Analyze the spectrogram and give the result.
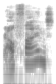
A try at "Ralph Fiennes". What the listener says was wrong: It's Rafe. It's spelled Ralph, but it's pronounced Rafe, yeah.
